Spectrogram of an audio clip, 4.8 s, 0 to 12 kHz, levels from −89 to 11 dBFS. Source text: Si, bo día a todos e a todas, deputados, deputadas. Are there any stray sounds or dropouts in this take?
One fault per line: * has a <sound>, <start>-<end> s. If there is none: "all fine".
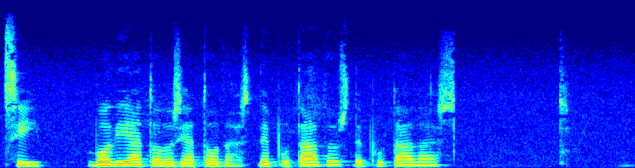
all fine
